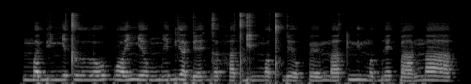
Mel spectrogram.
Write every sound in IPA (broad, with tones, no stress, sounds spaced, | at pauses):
m ɐ˩˥ bʲ ə˨ ɲ e˨ t lː o˩˥ b ɔ˨˩˦ e̯ ɲ e˨ o̯ ŋ͡m i˩˥ bʲ a˦˨ ɠ e˩˥ ɡ ə˩˥ h a˨ t ɡ i˨ ŋ ɔ˨˩˦ t ɠ ɪ˨˩˦ o̯ k͡p ø˨˩˦ m a˩˥ t mʲ ʊ˦ m ə˨ b e˦˨ k͡p a˨˩˦ ŋ͡m a˦˨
